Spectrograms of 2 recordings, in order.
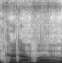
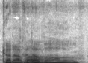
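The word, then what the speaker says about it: Kadavar: muss man dazu sagen, Kadaver oder Kadiva, wie man auch mal sie aussprechen mag, ist eine Kadaver.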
